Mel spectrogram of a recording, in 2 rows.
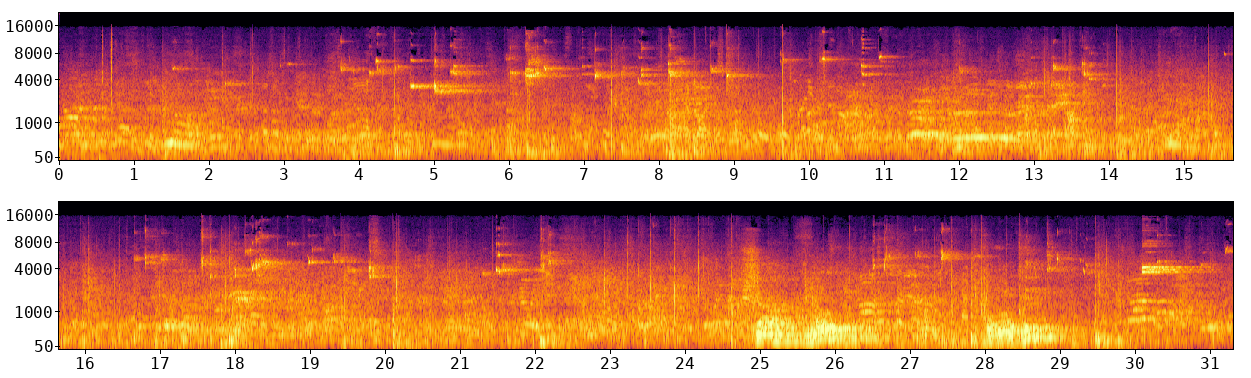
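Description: Live basketball game in a gymnasium: a ball bouncing on the hardwood floor, short high sneaker squeaks, and players' and spectators' voices echoing in the hall. Louder shouting comes about 25 seconds in.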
